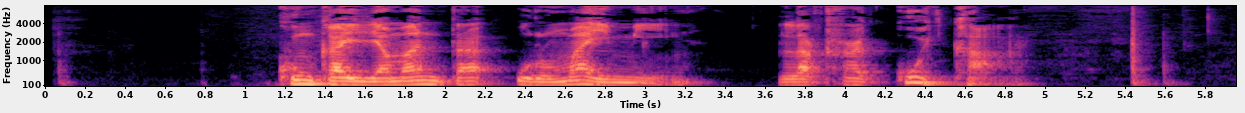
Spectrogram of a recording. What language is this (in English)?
Arequipa-La Unión Quechua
